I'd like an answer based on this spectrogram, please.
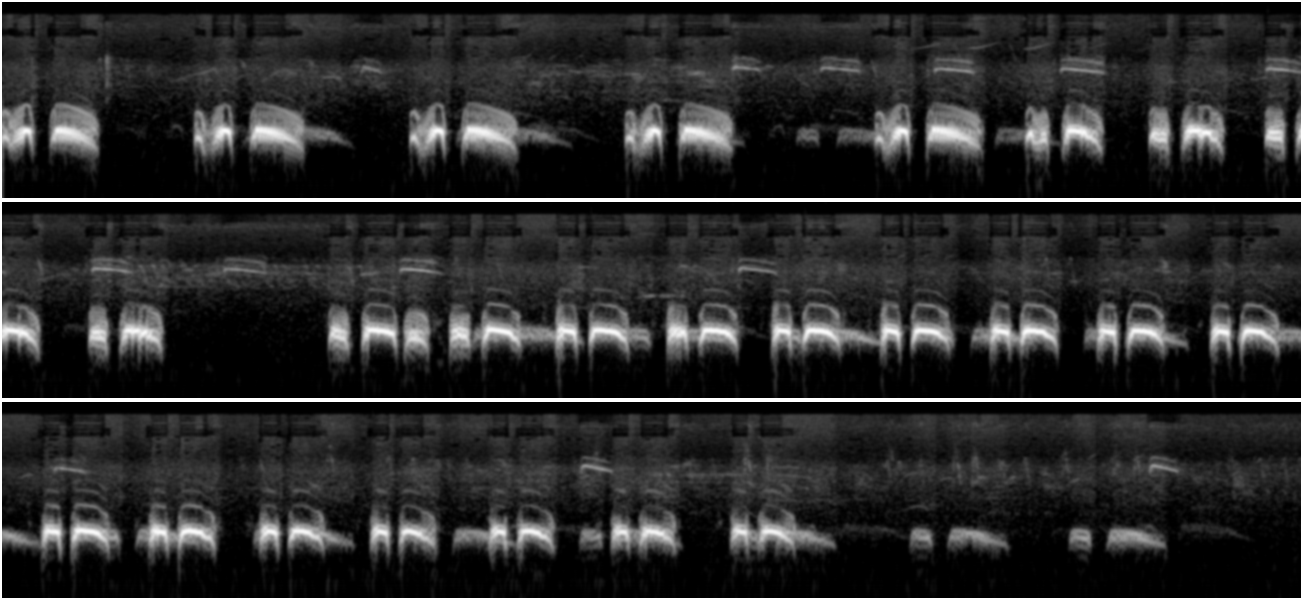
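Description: Spotted dove cooing over and over, a long run of low coo notes with a brief pause about a third of the way in and a few fainter notes near the end. Faint high chirps of small birds sound now and then.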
